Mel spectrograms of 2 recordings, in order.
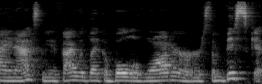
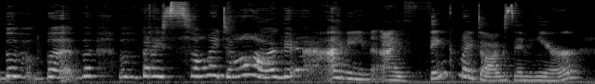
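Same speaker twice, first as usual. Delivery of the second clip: nervous stammer; 8 semitones higher than usual. Acted. Boy stammering at the door.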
